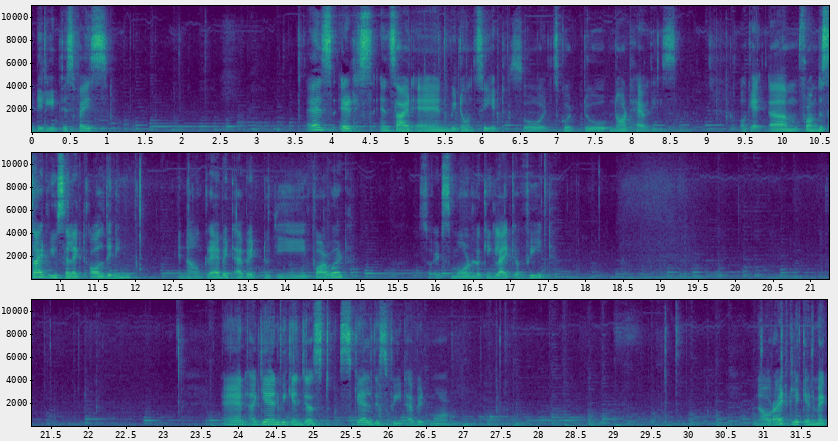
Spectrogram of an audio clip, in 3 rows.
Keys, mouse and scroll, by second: 0.2 scroll down 1, 0.3 middle click, 0.7 1, 1.1-1.4 scroll down 1, 1.5 shift+middle click, 2.1-3.0 scroll down 1, 3.0-4.8 scroll up 1, 5.0 shift+middle click, 5.3 z, 6.0 shift+z, 6.4 3, 6.8 scroll down 1, 7.0 shift+middle click, 7.2-7.9 shift+scroll up 2, 8.9 z, 10.7-11.6 drag, 12.4 g, 13.8 click, 14.0-14.5 typing, 14.8 scroll down 1, 15.0-16.6 middle drag, 16.6 1, 17.5 shift+middle click, 18.7-19.2 scroll up 1, 19.3 shift+middle click, 20.3 shift+middle click, 21.5 shift+middle click, 21.8 z, 22.4-24.0 scroll up 1, 24.0 click, 25.0 s, 25.4 click, 25.6 g, 25.9 x, 26.9 click, 27.2 z, 27.4 Tab, 27.7-28.2 scroll down 1, 29.4 click, 29.8 shift+middle click, 30.2-30.7 scroll up 1, 30.7 click, 31.0 right click, 31.3 click.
